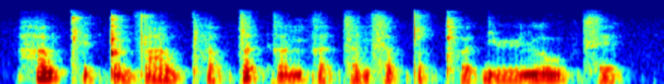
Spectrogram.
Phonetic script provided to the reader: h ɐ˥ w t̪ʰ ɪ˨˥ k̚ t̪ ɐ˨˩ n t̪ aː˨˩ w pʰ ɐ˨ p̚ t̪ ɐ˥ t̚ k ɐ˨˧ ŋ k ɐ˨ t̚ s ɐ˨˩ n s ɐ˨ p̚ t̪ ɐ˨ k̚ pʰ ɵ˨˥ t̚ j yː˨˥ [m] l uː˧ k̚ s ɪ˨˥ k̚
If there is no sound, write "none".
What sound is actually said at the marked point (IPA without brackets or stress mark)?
n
